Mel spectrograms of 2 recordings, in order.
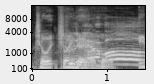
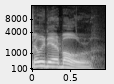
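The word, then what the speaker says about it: chile de árbol: How do you say that? – Arbol edition. – Chili de Arbol. Even with the accent? Even with the accent? – Chili de Arbol.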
